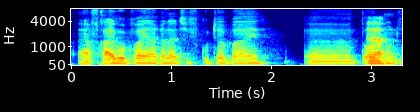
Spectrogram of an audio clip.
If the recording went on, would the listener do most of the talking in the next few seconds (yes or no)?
no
